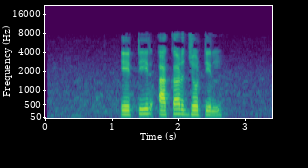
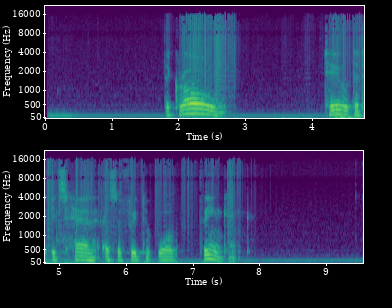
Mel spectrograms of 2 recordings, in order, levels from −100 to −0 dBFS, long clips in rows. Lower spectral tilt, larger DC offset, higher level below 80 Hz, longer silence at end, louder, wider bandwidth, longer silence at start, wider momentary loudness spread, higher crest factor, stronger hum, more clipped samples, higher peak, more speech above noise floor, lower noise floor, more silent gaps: about the same, -6 dB/octave vs -6 dB/octave; neither; second, -62 dBFS vs -54 dBFS; second, 0.75 s vs 1.85 s; first, -19 LUFS vs -28 LUFS; second, 8.2 kHz vs 16.5 kHz; first, 1.15 s vs 0.05 s; second, 9 LU vs 20 LU; about the same, 22 dB vs 20 dB; second, none vs 50 Hz at -65 dBFS; neither; first, 0 dBFS vs -10 dBFS; first, 42 dB vs 32 dB; about the same, -60 dBFS vs -58 dBFS; neither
